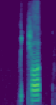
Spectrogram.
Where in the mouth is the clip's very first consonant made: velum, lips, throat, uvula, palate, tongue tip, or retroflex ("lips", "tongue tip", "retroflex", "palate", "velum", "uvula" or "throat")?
palate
